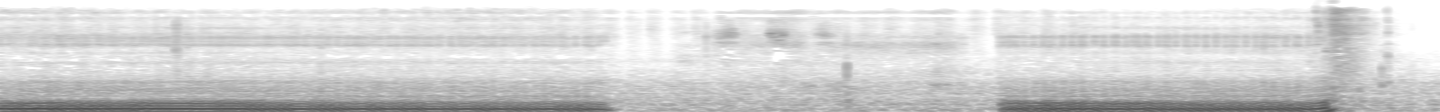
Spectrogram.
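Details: Shiba Inu named Tai, a family pet, growling affectionately and not in anger at mealtime indoors: two deep, steady rumbling growls, each around two to three seconds long, separated by a short quiet pause.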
